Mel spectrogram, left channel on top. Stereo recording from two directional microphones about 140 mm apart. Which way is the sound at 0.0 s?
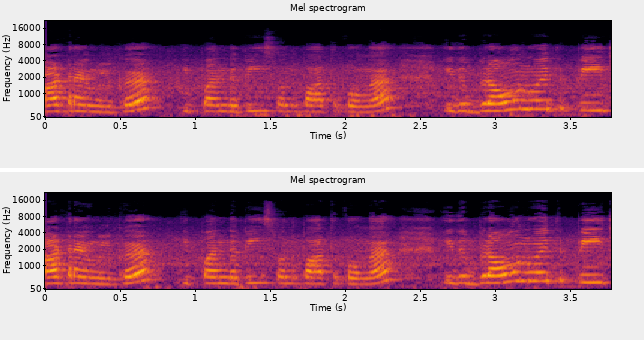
40° right (ahead or behind).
